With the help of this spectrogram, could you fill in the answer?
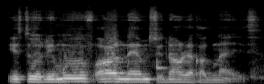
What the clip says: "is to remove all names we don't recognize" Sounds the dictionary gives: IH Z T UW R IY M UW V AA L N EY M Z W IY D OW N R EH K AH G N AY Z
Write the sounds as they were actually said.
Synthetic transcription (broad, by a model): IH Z T UW R IY M UW V AA L N EY M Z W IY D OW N R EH K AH G N AY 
